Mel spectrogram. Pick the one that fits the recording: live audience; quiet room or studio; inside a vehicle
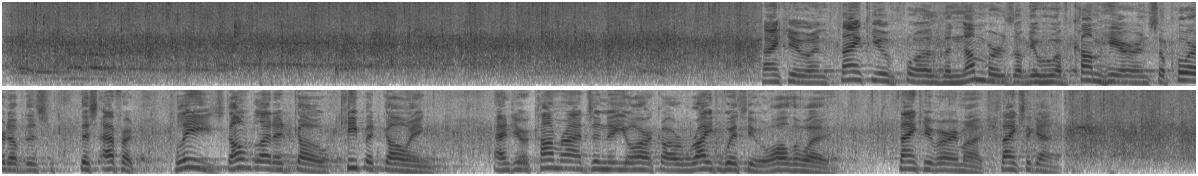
live audience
